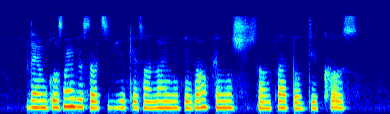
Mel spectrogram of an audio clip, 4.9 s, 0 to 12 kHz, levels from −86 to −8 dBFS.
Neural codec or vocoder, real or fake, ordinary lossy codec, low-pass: codec, 16 kHz, 1.1 kbps, Voila-Tokenizer; fake; Opus, 64 kbps; 7.2 kHz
